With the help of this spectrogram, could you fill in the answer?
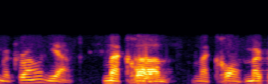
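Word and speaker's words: Macron: right so he's actually how do you say McCrone am I saying it correctly McCrone yeah my calm my cosmic Rania so he's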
